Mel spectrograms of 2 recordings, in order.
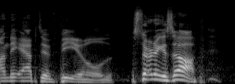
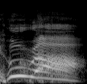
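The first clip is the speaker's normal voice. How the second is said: louder call for a cheer; crowd hype shout; 7 semitones higher, 7 dB louder than usual. Real, not acted. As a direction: demand a bigger cheer. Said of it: "that was weak".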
